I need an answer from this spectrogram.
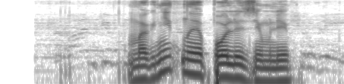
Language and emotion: Russian, neutral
